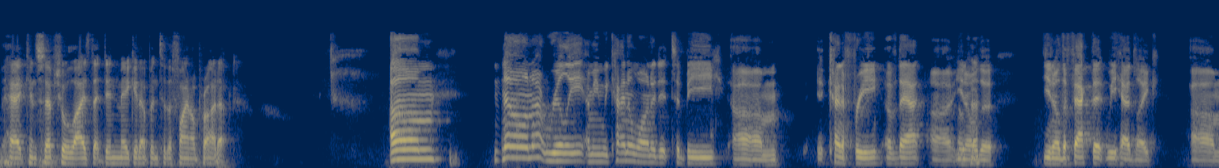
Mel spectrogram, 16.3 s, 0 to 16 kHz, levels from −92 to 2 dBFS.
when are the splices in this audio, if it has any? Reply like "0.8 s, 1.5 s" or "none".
none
